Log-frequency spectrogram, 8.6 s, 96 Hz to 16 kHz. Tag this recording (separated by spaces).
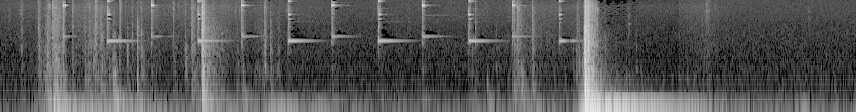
car door elantra foley h1 opening zoom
